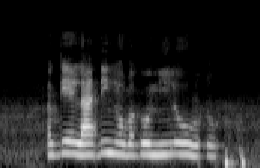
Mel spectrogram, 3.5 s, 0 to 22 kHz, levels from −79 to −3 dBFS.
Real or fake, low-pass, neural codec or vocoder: fake; 10.8 kHz; codec, 16 kHz in and 24 kHz out, 0.9 kbps, LongCat-Audio-Codec, four codebook decoder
